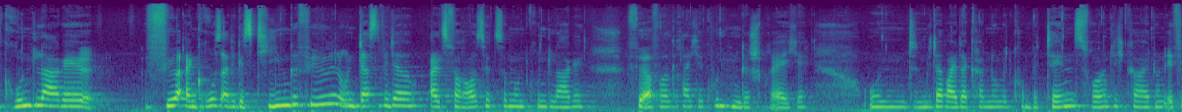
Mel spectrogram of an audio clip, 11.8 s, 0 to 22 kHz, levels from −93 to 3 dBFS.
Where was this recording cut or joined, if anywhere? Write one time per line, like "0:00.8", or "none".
none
